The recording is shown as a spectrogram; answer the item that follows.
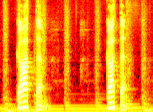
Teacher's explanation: The T in got drops and it links with them. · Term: connected speech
